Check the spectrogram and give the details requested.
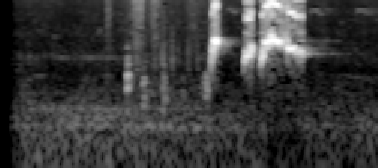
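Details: Red-whiskered bulbul giving a brief, bright warbled phrase of quick rising and falling whistled notes lasting about half a second, preceded by a few soft clicks over a low background hum.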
